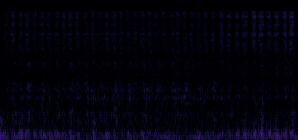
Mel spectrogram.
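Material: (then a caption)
Paper. An orange colored pencil shades a thin paper coloring page resting on a table in quick, repeated back-and-forth strokes. The result is a steady, soft, bright scratching rasp that pulses with each stroke and never stops.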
